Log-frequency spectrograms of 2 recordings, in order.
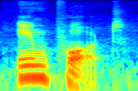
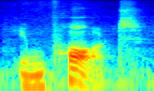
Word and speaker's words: import: Import, verb, import.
